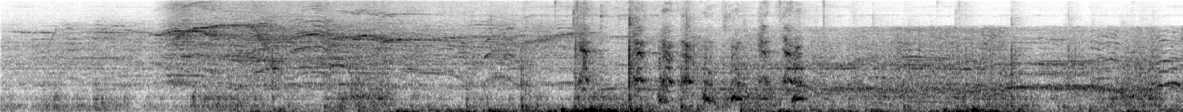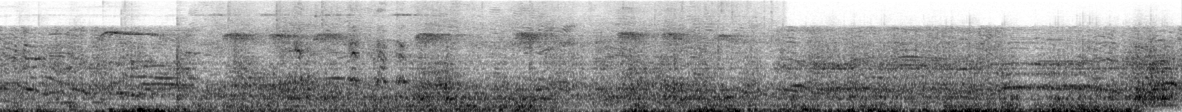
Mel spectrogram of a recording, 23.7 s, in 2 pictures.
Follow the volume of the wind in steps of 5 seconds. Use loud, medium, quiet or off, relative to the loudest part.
medium, medium, medium, loud, loud.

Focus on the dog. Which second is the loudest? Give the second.
7 s.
